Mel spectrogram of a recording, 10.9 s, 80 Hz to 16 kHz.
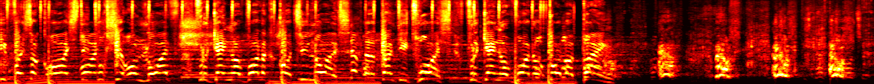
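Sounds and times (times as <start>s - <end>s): dog barking: 7.6s - 10.9s.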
